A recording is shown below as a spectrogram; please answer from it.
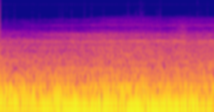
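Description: Road traffic noise from a busy city highway: a loud, steady, deep rumble of many vehicles.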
